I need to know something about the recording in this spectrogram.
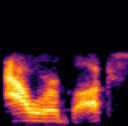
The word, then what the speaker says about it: rBux: point systems yeah so we call them our box which phonetically sound like our box and it stands for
